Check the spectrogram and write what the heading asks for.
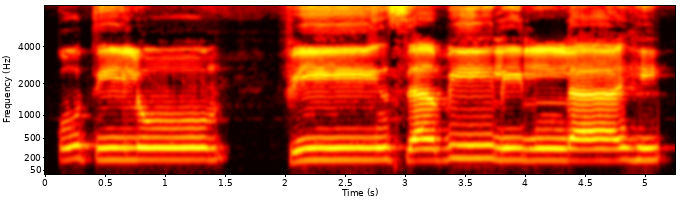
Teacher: یہاں لفظ اللہ ہے اسے آپ باریک رکھیے گا کیونکہ اس سے پہلے لام کے نیچے زیر ہے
